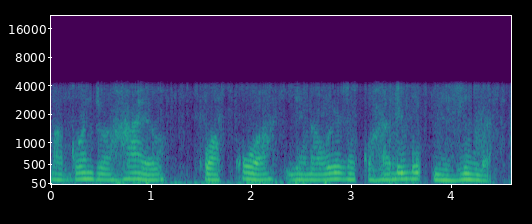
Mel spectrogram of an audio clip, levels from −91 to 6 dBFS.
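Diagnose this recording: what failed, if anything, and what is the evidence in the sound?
Codec stage: Opus voice compression throughout. The spectrogram stops flat near 4.2 kHz, and the muffled, hoarse, robotic speech points to SILK narrowband at roughly 6 kbps.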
